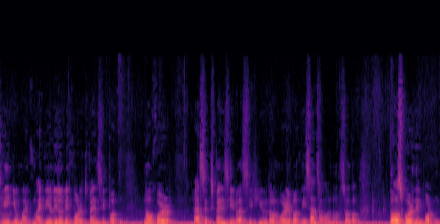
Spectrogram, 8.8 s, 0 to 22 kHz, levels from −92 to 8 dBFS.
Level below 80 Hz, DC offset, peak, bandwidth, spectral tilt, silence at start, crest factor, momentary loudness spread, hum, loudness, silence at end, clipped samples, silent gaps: -44 dBFS; under 0.1%; -12 dBFS; 15 kHz; -7.5 dB/octave; 0 s; 20 dB; 13 LU; none; -33 LUFS; 0 s; under 0.1%; none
